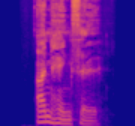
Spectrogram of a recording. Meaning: 1. appendage, attachment 2. appendix
- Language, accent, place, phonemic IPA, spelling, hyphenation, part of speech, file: German, Germany, Berlin, /ˈanhɛŋzəl/, Anhängsel, An‧häng‧sel, noun, De-Anhängsel.ogg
